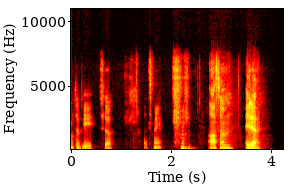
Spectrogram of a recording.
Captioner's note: chuckles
